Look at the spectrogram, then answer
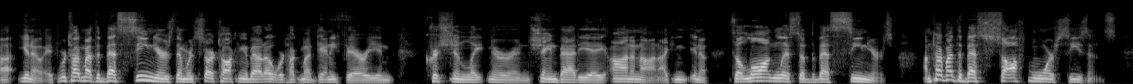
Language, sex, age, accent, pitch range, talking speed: English, male, 40-59, American, 115-140 Hz, 260 wpm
